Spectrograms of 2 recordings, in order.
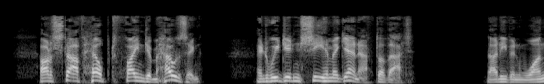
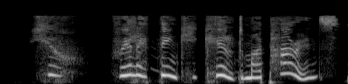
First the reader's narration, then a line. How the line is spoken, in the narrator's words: Linnea whispered, and her lower lip trembled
